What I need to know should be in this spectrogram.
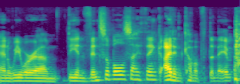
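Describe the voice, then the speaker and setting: Speaking fairly quickly, a man uses a plain, everyday voice at a medium pitch. His intonation is lively. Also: very clean recording, silent background. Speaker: professional esports player. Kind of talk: interview.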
